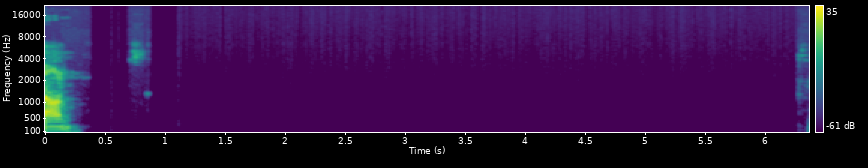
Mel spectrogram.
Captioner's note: silence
